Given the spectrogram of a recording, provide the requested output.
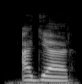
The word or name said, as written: hallar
